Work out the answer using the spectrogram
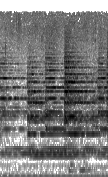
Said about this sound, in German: Welche Glocke ist denn die lauteste Glocke für dich? Und welche? Die Kirchenglocke. Wie laut ist die? So laut, dass sie mich umschmeißt. Und wen ruft die Kirchenglocke? Die Leute.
